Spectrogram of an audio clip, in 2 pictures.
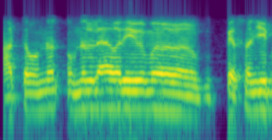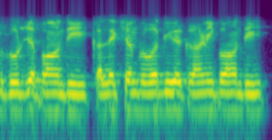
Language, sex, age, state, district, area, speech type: Sindhi, male, 60+, Maharashtra, Thane, urban, conversation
